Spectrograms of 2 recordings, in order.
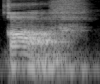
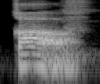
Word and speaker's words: ق: This letter is called Qaf. Qaf. But in words, as I told you, it's pronounced like a glottal stop.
